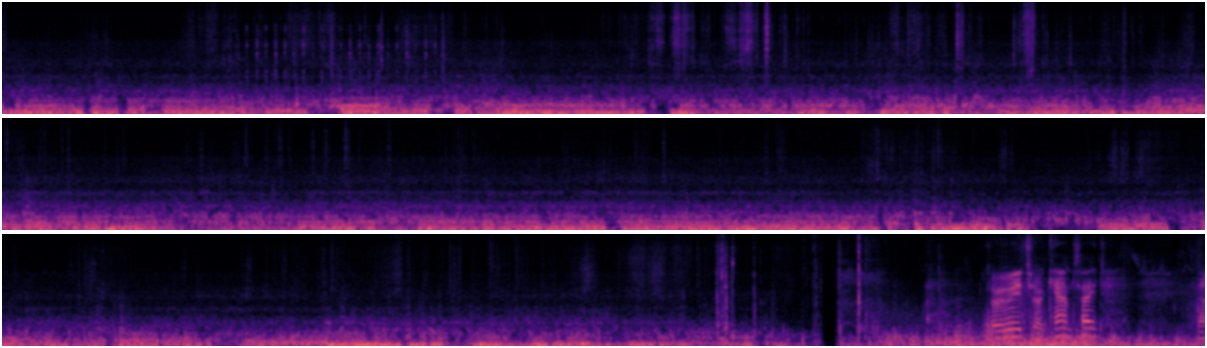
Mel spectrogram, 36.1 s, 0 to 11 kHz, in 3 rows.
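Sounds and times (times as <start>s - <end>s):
vehicle road rumble: 0.0s - 22.3s.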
